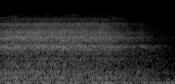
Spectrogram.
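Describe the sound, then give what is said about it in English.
A long, deep inhale through the nose: a steady, breathy hiss that runs unbroken and fades slightly near the end, with no voices over it. “On a count of three, taking a deep inhale. One, two, three. Deep inhale.”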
